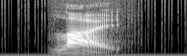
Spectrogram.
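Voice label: "lai", Chinese, fourth tone; Chinese Surnames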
